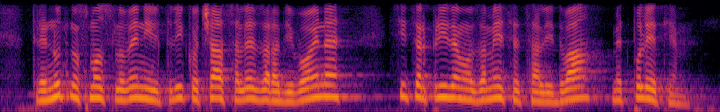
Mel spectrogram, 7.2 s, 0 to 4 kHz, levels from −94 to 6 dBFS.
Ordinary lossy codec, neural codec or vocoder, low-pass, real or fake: none; none; 3.6 kHz; real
